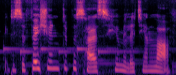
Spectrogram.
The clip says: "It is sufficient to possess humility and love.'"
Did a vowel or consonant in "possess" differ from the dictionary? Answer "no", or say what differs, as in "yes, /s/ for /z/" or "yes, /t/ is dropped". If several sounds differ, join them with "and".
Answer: yes, /s/ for /z/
